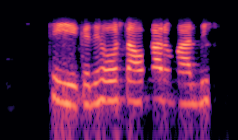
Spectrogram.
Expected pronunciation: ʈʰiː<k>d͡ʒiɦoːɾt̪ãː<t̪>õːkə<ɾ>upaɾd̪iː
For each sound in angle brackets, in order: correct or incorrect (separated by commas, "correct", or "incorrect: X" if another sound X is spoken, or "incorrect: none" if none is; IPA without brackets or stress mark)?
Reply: correct, incorrect: none, correct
